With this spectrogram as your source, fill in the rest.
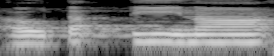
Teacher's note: तअतीना हमज़ा के ऊपर जज़्म है, इसलिए हमज़ा साकिना हुआ। हमज़ा साकिना को पढ़ने में झटका होता है। · औ तअतीना, यहाँ पर हुरूफ़ मद्दा के बाद हमज़ा दूसरे कलीमे में से मद्द मुनफ़सिल होगा। मद्द मुनफ़सिल को 3 अलिफ के बराबर खींच कर पढ़ेंगे।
